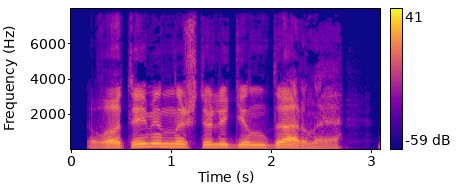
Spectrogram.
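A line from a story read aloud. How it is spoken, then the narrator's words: Deep bass reply. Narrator (Russian): глубоким басом отозвался Сириус Вайкинен, марграф Озерной Мархии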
